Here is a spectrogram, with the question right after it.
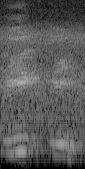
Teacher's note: हमारे जो जीवा का अग्र भाग है, हमारे जीव का जो अग्र भाग है वह ऊपर की ओर स्पर्श करेगा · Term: अग्र स्वर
